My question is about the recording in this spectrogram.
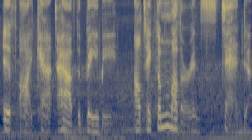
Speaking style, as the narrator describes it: Arpe hissed

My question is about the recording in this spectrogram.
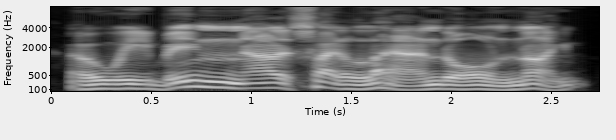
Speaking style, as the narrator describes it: began Red Ian, and then stopped at Yan's look of terror

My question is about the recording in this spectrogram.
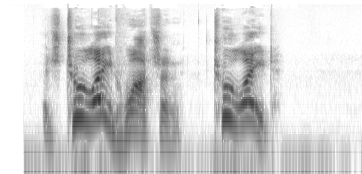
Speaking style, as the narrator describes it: cried, panting

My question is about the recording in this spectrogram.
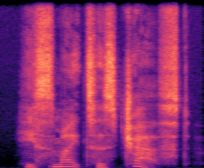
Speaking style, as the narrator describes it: whispered Stubb

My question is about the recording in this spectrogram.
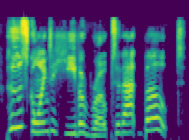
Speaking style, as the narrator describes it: The first mate cried

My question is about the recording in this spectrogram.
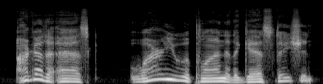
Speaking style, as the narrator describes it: Duncan chuckled

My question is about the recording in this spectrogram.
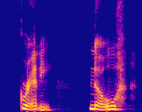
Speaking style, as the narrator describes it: I croaked

